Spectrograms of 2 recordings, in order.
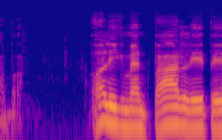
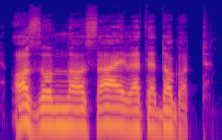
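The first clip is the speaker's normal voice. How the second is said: loud, higher, drawn-out order, easing off at the end; angry shout; 3 semitones higher, 7 dB louder than usual. A narrator's reading. Driver orders the passenger off the truck, angry shout. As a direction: yell the order crossly. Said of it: "Rákiáltott mérgesen".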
